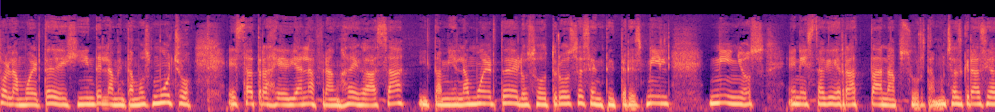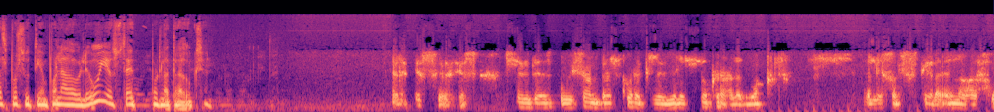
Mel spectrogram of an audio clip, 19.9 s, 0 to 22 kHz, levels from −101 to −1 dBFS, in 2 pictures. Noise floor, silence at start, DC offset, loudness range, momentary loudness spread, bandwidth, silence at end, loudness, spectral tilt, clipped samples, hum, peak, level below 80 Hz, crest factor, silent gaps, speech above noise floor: -41 dBFS; 0 s; under 0.1%; 5 LU; 7 LU; 13.5 kHz; 0 s; -17 LUFS; -4.5 dB/octave; under 0.1%; none; -2 dBFS; -46 dBFS; 14 dB; none; 24 dB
